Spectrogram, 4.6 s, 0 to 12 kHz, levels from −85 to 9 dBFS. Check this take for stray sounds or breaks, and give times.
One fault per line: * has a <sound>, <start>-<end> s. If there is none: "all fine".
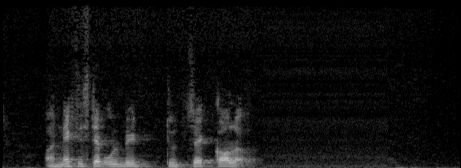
all fine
